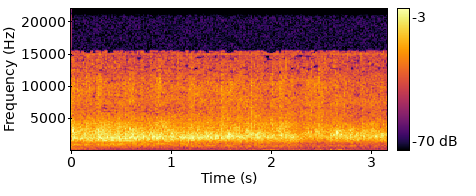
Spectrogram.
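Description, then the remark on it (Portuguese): A crowd applauds the name of Jesus in a steady, dense wash of clapping that holds at an even level for the whole few seconds, with faint low rumbles underneath. “Aplauda o nome de Jesus.”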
